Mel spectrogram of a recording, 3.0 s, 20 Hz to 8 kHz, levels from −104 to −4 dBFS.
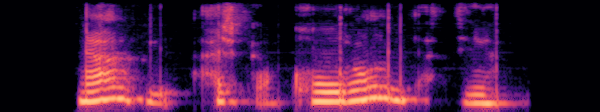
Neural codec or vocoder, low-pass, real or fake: codec, 16 kHz, 8 kbps, FunCodec, trained on LibriTTS, 25 frames a second; 7.2 kHz; fake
